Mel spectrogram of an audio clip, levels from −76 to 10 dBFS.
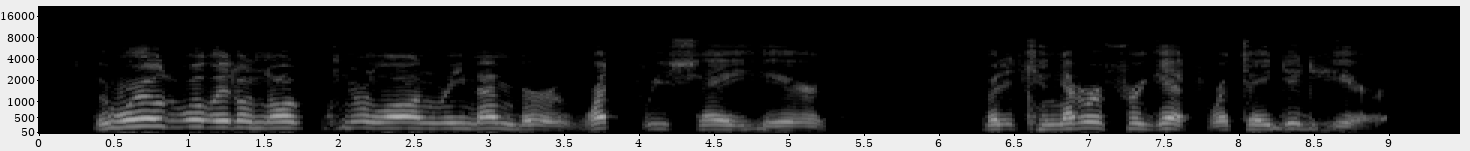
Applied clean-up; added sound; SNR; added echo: none; none; none; none.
